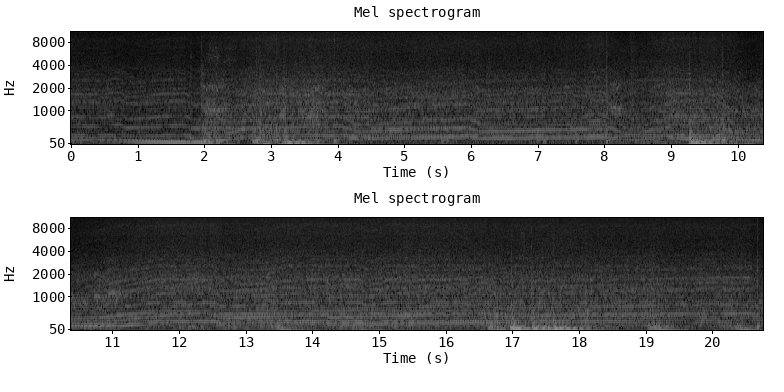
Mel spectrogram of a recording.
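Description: A sports car engine roars and revs up and down through the gears.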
